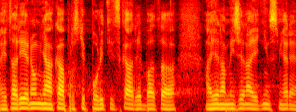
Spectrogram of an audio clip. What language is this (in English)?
Czech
